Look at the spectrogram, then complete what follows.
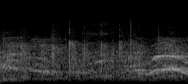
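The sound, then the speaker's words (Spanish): An audience at a church service applauds a man who has come with a young girl, steady, dense clapping mixed with crowd voices calling out over it, growing a little louder toward the end. “Denle el aplauso, aleluya.”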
